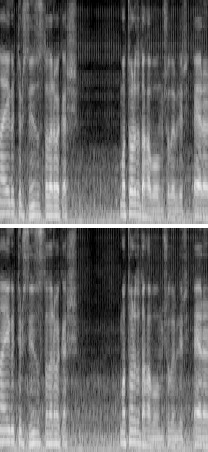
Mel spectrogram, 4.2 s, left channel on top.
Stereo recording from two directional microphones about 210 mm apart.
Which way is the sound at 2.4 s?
15° left (ahead or behind).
